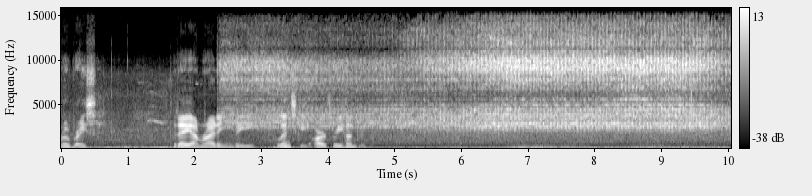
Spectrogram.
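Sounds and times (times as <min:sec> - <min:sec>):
wind rumbling on microphone: 0:00.0 - 0:10.0
bike riding hiss: 0:02.4 - 0:10.0.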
